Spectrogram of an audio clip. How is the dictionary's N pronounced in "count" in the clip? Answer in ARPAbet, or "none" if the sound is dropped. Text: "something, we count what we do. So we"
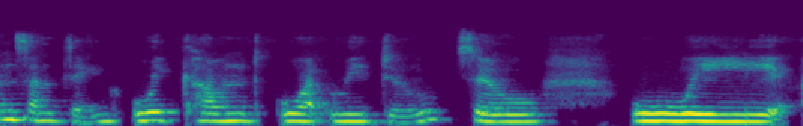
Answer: N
